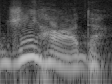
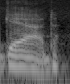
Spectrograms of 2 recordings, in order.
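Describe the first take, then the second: First: The acronym is said as two syllables, "jee-had". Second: The acronym is said as one syllable, "gad". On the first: It shows dislike of the district. "the ecology crowd says uh, jihad because they don't like it" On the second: It is the neutral, common way to say it. "I just say GAD. That's what most people say"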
